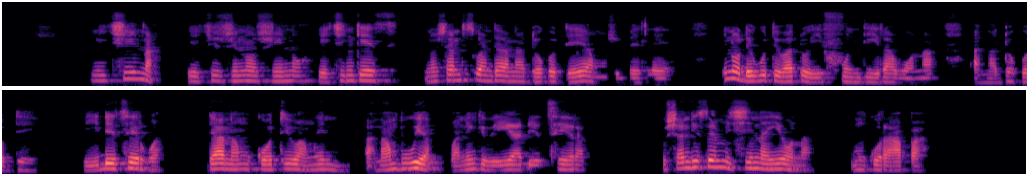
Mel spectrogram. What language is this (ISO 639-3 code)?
ndc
